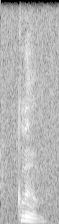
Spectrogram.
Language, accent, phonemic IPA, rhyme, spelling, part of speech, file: English, General American, /ɡlum/, -uːm, gloom, noun / verb, En-us-gloom.ogg
- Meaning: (noun) 1. Darkness, dimness, or obscurity 2. A depressing, despondent, or melancholic atmosphere 3. Cloudiness or heaviness of mind; melancholy; aspect of sorrow; low spirits; dullness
